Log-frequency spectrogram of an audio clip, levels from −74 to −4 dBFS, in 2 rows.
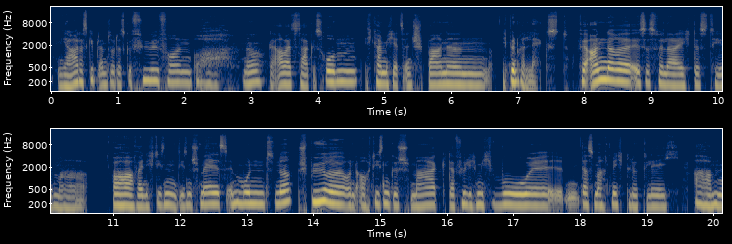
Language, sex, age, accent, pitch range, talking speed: German, female, 50-69, German, 165-195 Hz, 160 wpm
